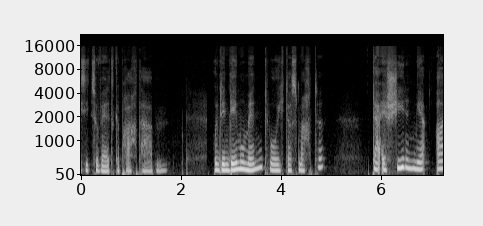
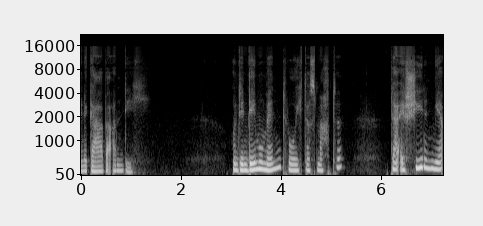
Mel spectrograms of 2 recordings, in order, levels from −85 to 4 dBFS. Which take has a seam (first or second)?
first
